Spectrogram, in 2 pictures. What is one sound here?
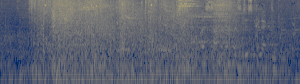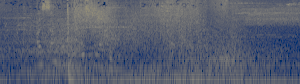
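Magic spell effects whoosh and crackle in a fast video game battle.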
